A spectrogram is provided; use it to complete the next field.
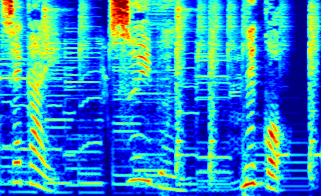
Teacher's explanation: The second pattern is atamadaka. The first mora is high, and everything else, including the attaching particle, are pronounced low. Examples of such words that fall into this category are 世界、水分、猫。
